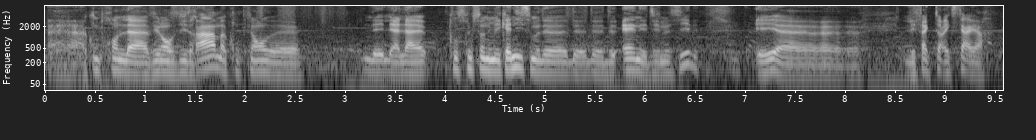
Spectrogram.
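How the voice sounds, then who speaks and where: A man in his thirties who grew up in France, speaking haltingly with many fillers and restarts in a street interview at a march. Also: lowish voice, darkish tone. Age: 30s. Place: outdoors at a city street march.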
